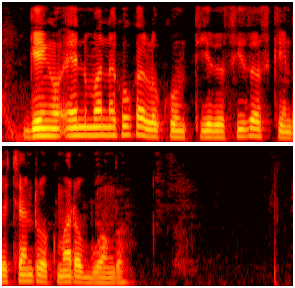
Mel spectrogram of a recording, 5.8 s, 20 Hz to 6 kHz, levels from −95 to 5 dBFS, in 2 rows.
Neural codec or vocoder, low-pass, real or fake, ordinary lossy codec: none; 5.4 kHz; real; none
